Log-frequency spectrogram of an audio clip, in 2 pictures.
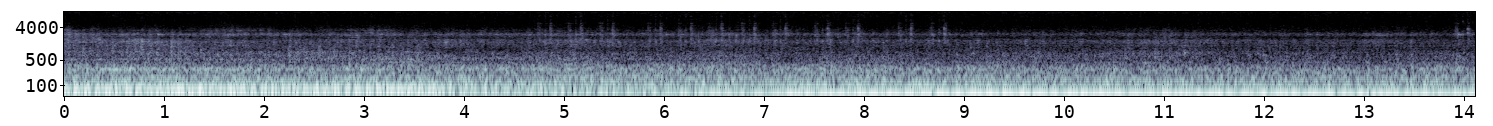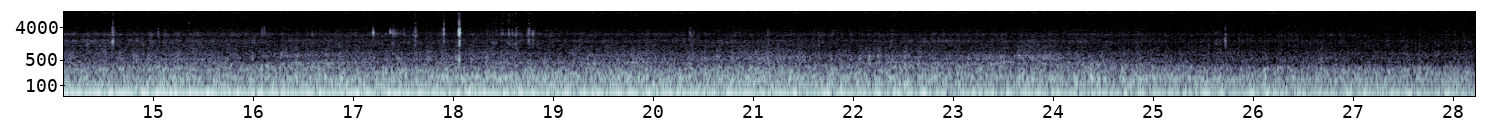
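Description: A train rolling by behind steam locomotive 4960: a steady low rumble that slowly fades, with a few faint clicks in the middle.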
